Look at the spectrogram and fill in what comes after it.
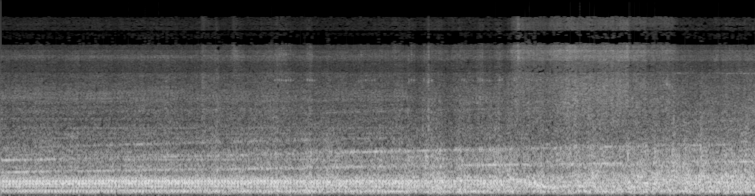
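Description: Electric local train pulling away from a station, heard from inside the carriage by an open window: the steady running noise of wheels on the rails with a humming tone.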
